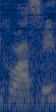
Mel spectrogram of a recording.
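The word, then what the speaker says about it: Qawasmi: student who was arrested my name is kasasi that is spelled s r n q a w SMI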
